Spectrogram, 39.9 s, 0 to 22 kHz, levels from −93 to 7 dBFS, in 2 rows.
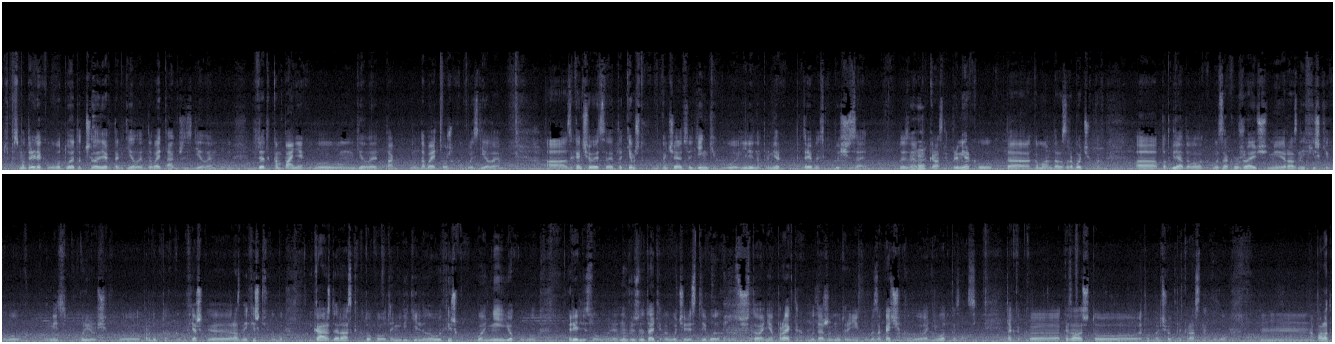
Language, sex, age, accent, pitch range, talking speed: Russian, male, 20-39, native, 90-105 Hz, 130 wpm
